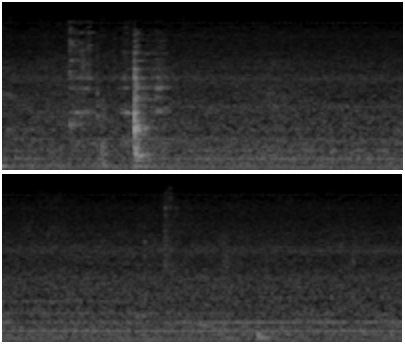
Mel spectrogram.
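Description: A metal fork clinks once against a ceramic plate about a second in, over a steady faint hum.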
